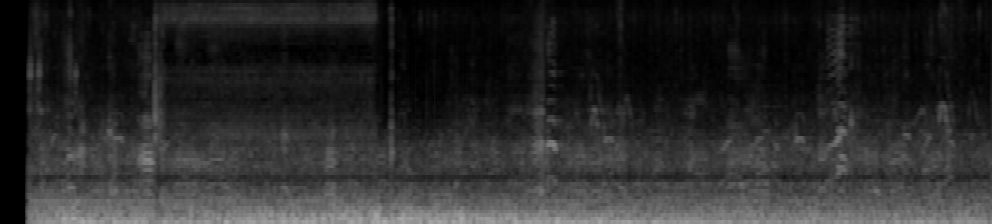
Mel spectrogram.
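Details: Canada geese at Memorial Park in Colorado Springs, Colorado, giving many overlapping nasal honks, several per second from a flock, over a steady loud low rumble.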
